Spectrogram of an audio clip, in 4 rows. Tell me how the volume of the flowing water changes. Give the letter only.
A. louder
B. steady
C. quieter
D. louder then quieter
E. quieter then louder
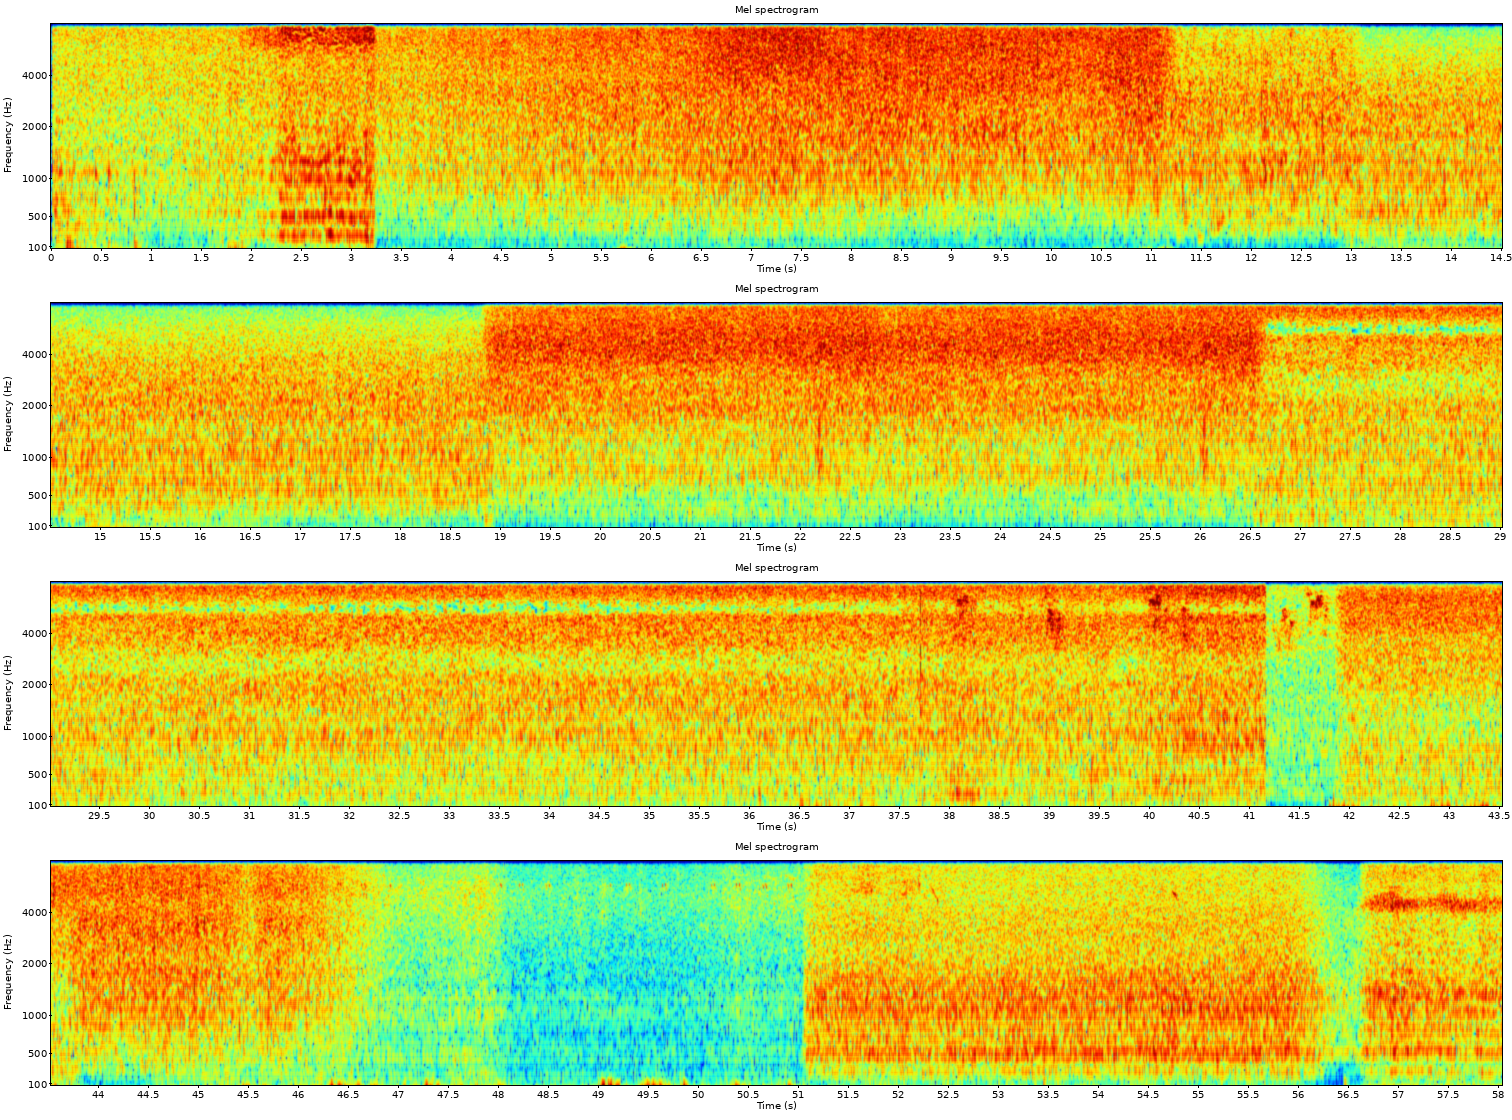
B.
